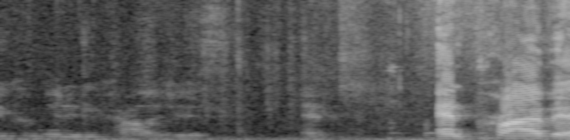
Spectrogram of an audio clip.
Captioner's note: off mic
